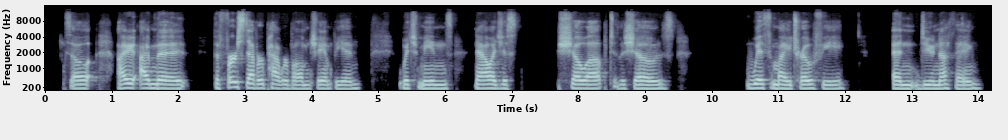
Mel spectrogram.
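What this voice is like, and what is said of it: Hoarse voice. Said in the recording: “I'm a little hoarse, because I've been shouting at that.”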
